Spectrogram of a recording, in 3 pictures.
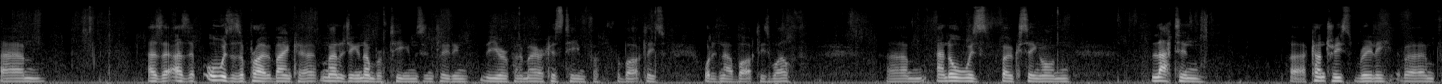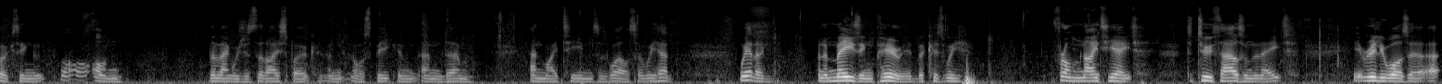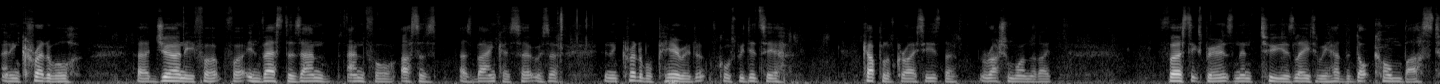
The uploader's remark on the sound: Walking around Ardington House in Oxfordshire.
